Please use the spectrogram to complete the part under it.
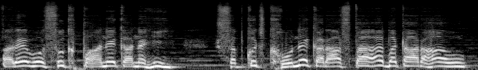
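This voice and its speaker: A man's voice: high voice, fairly even intonation, unhurried, creaky, faint music behind, heavily acted. An actor playing a poor, cautious village blacksmith who pleads with his wife and often says "arre". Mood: pleading. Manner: pleading, uses "arre" filler.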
